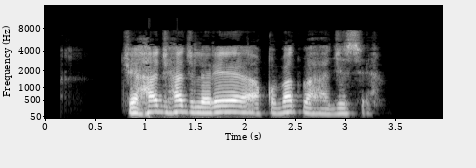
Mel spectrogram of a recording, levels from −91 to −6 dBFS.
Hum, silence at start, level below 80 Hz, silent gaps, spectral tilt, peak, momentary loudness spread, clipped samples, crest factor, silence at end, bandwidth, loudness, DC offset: none; 0.8 s; -62 dBFS; none; -6 dB/octave; 0 dBFS; 12 LU; under 0.1%; 18 dB; 0.65 s; 7.8 kHz; -16 LUFS; under 0.1%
